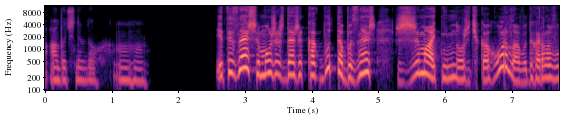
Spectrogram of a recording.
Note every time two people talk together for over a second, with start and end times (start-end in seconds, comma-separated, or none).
none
